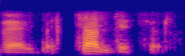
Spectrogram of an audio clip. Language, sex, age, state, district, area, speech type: Marathi, male, 18-30, Maharashtra, Beed, rural, conversation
